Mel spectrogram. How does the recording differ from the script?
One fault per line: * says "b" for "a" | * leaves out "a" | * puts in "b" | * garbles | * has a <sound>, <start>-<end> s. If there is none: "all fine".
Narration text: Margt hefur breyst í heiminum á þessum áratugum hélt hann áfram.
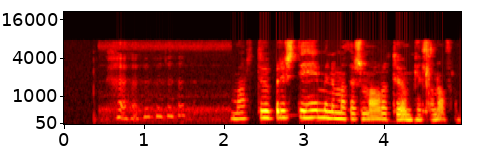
* has a laugh, 0.5-1.7 s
